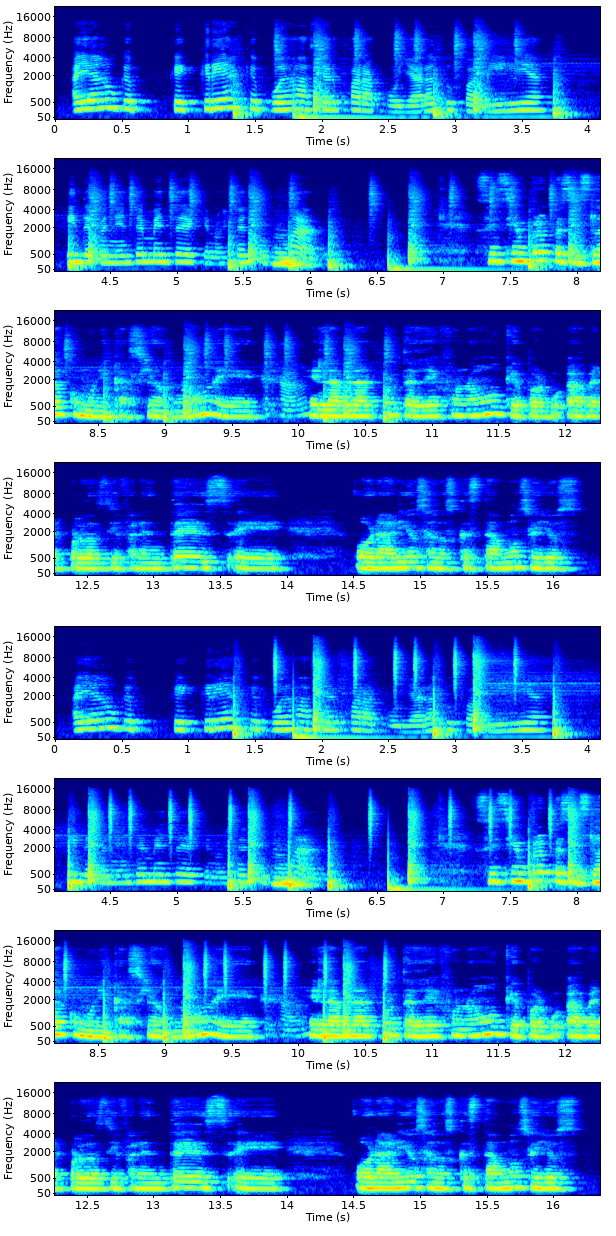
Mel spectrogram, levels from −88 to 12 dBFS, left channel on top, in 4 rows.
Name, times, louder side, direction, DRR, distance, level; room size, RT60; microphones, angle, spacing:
voice 1, 0.1-0.6 0.9-3.7 4.2-6.2 9.9-10.1, left 3 dB, 75° left, 7 dB, 0.5 m, -33 dB
sound 1, 1.3-3.5 3.7-3.9 4.2-4.7 4.9-5.1 5.4-8.3 8.5-8.7 9.0-9.5 9.7-9.9 10.2-10.8, right 5 dB, 80° right, 0.4 m, -30 dB
voice 2, 7.0-13.9 14.5-16.2, right 1 dB, 30° right, -2 dB, 0.9 m, -27 dB
2.6 x 2.5 x 3.1 m, 0.31 s
head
